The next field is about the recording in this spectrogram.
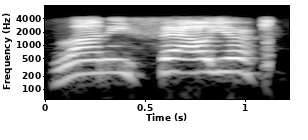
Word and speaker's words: Lonnie Salyer: So my special guest tonight, Lonnie Salyer.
